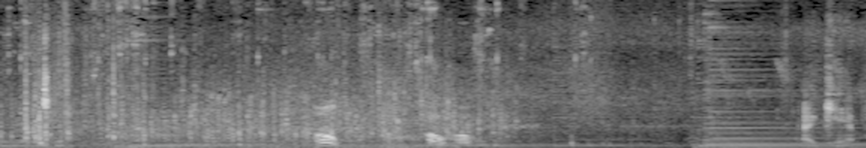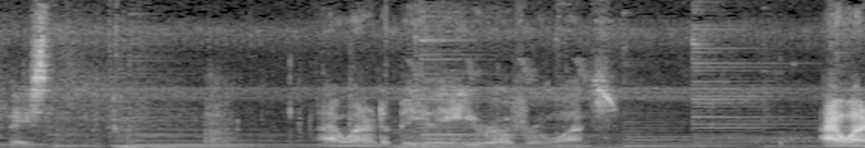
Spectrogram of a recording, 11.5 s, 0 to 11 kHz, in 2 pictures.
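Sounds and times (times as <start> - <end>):
horse hooves clip-clopping as a horse pulls a buggy: 0.0 - 4.7
speech: 2.1 - 3.4, 5.4 - 6.6, 7.9 - 10.0, 11.2 - 11.5.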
